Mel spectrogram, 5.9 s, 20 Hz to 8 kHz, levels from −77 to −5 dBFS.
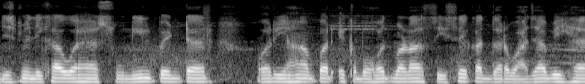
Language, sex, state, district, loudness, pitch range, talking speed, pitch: Hindi, male, Jharkhand, Palamu, -16 LUFS, 115-120 Hz, 165 wpm, 120 Hz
